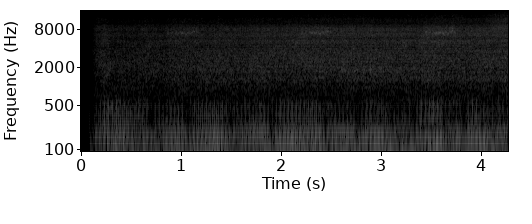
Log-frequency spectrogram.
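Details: Black kitten, one of two brothers named Charlie and Toby, purring while kneading; a steady low rumbling purr fills the whole clip with a soft pulsing texture.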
